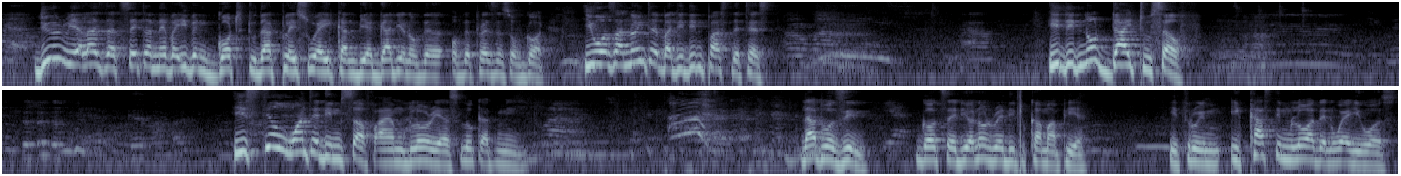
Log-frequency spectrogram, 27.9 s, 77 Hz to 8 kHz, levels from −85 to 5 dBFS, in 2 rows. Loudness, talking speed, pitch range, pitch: -27 LUFS, 155 wpm, 145-220 Hz, 175 Hz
